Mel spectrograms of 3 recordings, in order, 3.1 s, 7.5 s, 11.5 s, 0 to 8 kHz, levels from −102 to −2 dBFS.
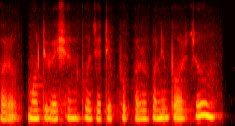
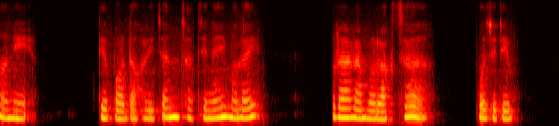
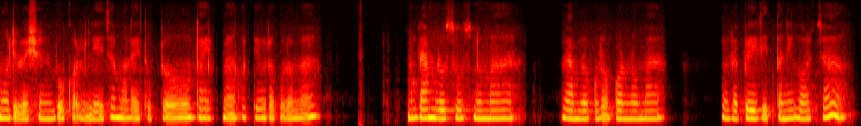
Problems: none marked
